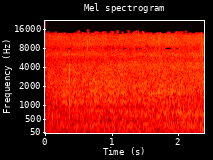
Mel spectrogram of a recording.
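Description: Steady rushing noise of a flood-swollen creek running fast and high, like rapids.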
